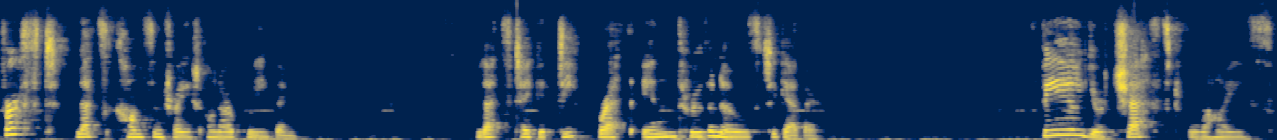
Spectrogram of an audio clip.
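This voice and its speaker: A woman leading a scripted guided meditation like a teacher, in a measured, instructional manner with deliberate pauses. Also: fairly low pitch, highs cut off.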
